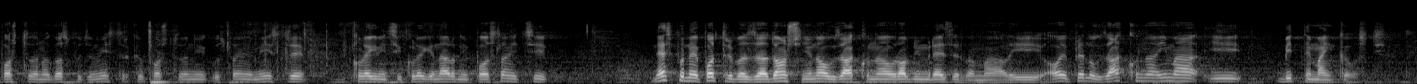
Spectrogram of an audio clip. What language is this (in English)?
Serbian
